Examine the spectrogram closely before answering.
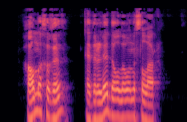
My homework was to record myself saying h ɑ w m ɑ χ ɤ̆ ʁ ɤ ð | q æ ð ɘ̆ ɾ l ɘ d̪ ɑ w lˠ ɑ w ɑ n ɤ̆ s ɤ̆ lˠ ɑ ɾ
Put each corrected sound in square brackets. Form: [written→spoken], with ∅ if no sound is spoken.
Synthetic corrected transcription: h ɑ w m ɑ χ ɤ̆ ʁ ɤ ð | q æ ð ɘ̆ ɾ l ɘ d̪ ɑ w lˠ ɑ w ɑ n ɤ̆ s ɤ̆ lˠ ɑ ɾ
